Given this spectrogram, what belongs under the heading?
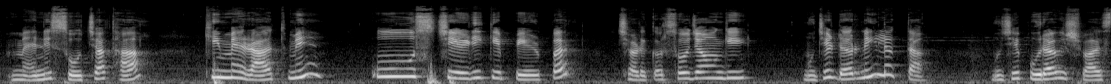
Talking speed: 120 wpm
